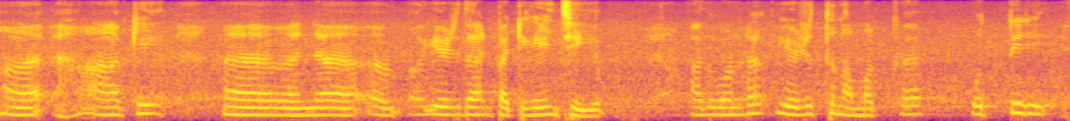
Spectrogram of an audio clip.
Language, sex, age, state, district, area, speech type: Malayalam, female, 45-60, Kerala, Alappuzha, urban, spontaneous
